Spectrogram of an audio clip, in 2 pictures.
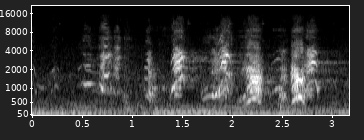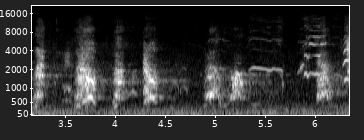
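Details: Five-week-old Patterdale Terrier puppies playing in a homemade earth tunnel of black pipe: rapid, high-pitched yips and short barks tumbling over each other, with thin rising whines near the end and a low hum underneath.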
